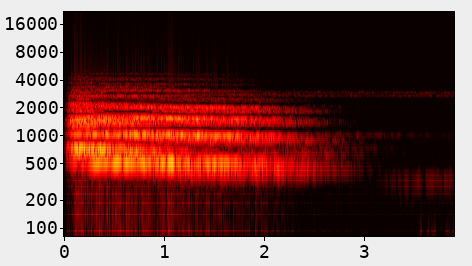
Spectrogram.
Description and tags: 32930 Seagul 01 stretch 03
This is a stretched seagul cry that we have used in our collab piece.
It sounds like a pad with haunting vocal characteristics.
Stretched with Paulstretch. I seem to recall that the stretch parameter was something like 50-100 times.
Seagul sound came from here:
